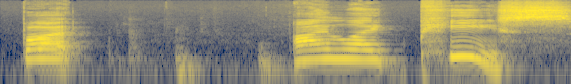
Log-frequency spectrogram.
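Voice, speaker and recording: A woman uses a put-on character voice. Her pitch is high. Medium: read story. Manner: mild, earnest.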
